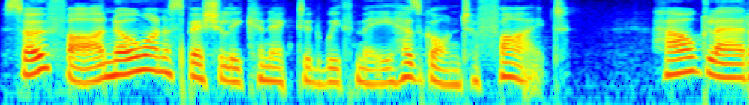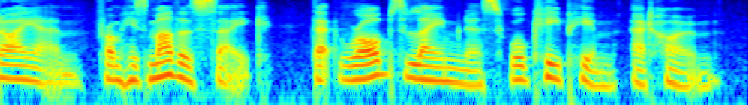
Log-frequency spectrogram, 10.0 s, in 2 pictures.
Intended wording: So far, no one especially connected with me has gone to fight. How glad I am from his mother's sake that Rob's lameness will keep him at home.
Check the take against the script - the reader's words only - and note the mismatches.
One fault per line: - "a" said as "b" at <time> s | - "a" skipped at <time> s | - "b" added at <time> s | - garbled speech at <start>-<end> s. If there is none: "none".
none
